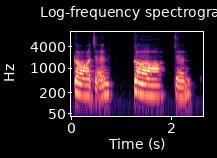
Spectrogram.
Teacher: the last syllable goes a bit quieter when you're speaking so we call it unstressed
